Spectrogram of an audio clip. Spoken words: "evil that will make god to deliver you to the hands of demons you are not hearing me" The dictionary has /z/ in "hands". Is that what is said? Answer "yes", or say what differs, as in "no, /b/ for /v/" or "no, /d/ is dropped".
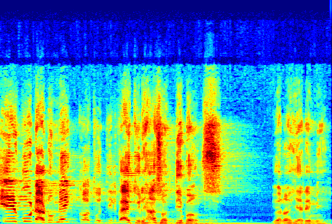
no, /s/ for /z/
